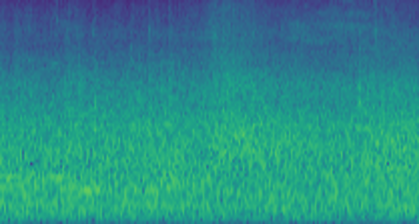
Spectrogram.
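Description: Ice rink ambience during hockey play: a loud, steady noise with no distinct impacts, from skates on the ice and the arena around them.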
